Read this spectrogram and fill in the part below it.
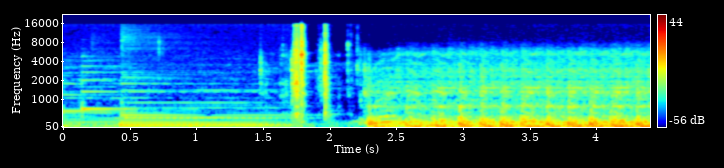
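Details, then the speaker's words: Mitsubishi Lancer engine cranks with steady churning rhythm but never starts, engine and battery lights on; cause is a faulty camshaft position sensor, to be replaced. "ये देखिए, ये स्टार्ट नहीं होगा, ये क्योंकि इसका सेंसर ख़राब है।"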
